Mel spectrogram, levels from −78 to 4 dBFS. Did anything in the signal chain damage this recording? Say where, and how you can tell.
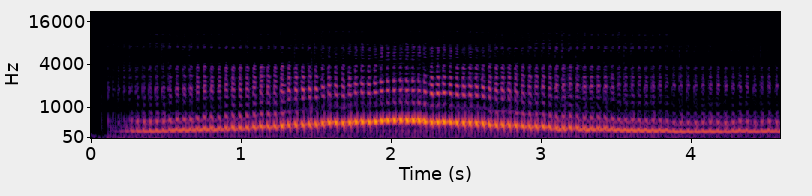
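No, no signal-chain damage heard.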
